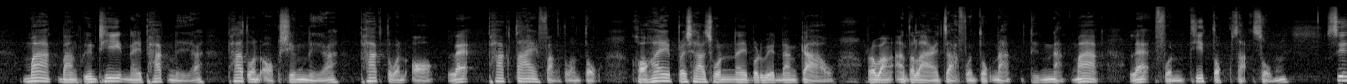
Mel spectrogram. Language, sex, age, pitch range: Thai, male, 30-49, 100-135 Hz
